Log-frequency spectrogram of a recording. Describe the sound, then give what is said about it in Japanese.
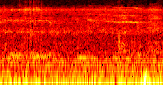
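Birds call lively in the morning against a steady outdoor hiss, their faint chirps and coos overlapping through the whole stretch with no one speaking. “今朝も鳥が賑やかです。”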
